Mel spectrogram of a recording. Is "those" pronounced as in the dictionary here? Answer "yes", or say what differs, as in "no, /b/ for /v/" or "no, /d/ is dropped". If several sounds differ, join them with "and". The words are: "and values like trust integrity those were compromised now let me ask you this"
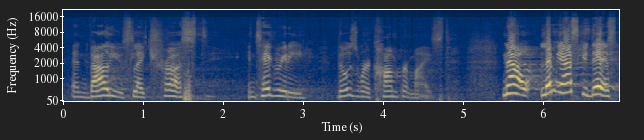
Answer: yes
